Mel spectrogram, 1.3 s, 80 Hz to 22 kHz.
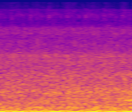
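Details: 2014 Dodge Charger Hemi at idle, diagnosed with compression test and lab scope: low, lumpy idle with a faint uneven pulse every fraction of a second, consistent with a cylinder misfire.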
